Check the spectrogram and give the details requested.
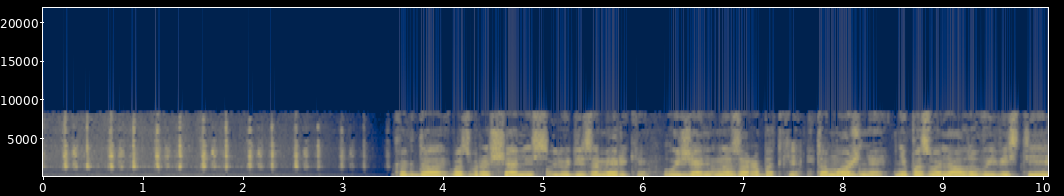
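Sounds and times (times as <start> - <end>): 
several clocks ticking: 0.0 - 3.6
speech: 3.5 - 10.0.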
